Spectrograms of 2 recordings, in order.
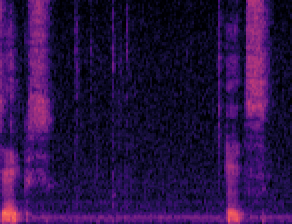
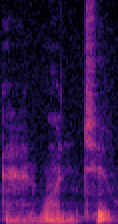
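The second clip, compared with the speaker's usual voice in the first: whispered one, two; teacher whispering the beat count; 2 semitones lower, 6 dB quieter, slower than usual. Shown as a demonstration. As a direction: count softly under the breath. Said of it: "counting the beats".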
